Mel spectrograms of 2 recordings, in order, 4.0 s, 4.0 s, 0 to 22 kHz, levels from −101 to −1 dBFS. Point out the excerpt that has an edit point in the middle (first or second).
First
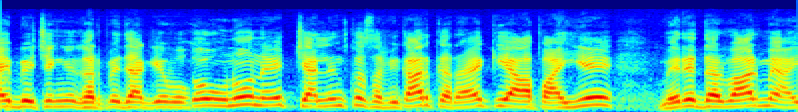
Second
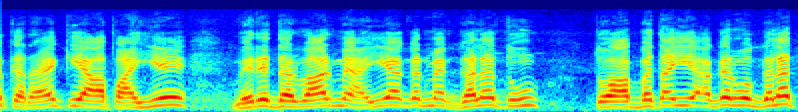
first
